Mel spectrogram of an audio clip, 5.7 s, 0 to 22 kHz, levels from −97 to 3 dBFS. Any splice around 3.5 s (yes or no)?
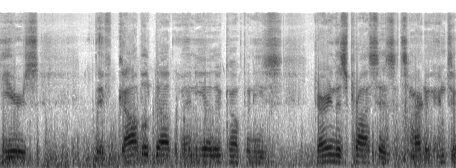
no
